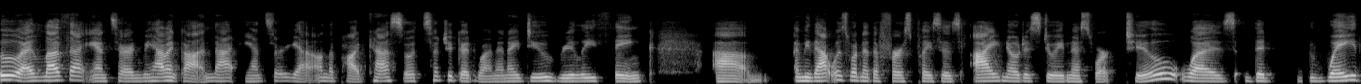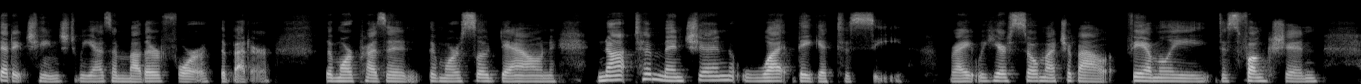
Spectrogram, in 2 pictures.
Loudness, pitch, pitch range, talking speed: -22 LUFS, 155 Hz, 145-165 Hz, 170 wpm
